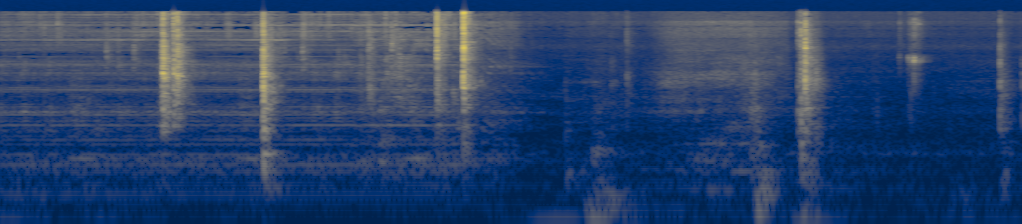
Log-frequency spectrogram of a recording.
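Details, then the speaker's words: Gemini die-cutting machine: a low motor hum with sharp, irregular cracks as the sandwich of cutting plates is pressed through the rollers. This noise is normal operation. "alors vous inquiétez pas ça fait du bruit mais c'est tout à fait normal donc ici on sert bien on entend que les plaques trac mais c'est tout à fait normal"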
